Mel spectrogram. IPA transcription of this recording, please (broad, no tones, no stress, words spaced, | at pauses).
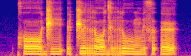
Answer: kʰoːd͡ʒiːʔy t͡ʃɯroːdɯ ruːmiθɯ ʔø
